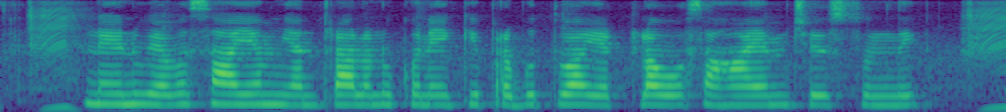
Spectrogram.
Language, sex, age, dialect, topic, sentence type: Telugu, female, 18-24, Southern, agriculture, question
